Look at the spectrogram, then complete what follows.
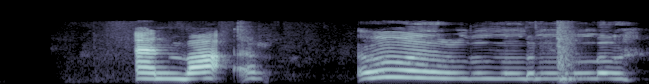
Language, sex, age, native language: Icelandic, female, 12, Icelandic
